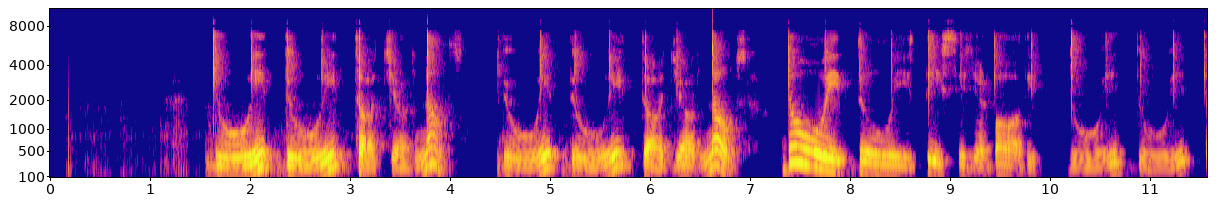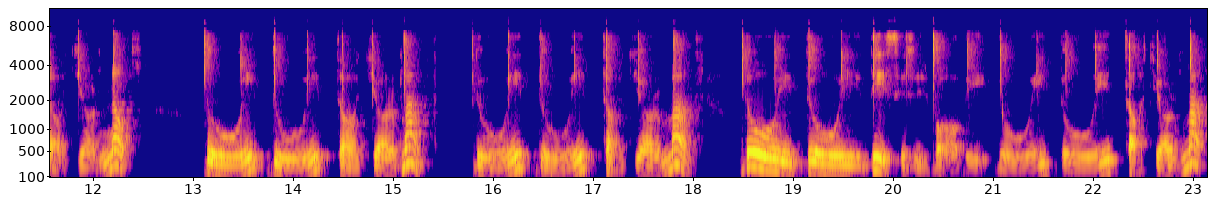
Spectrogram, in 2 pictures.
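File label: count to five in french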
